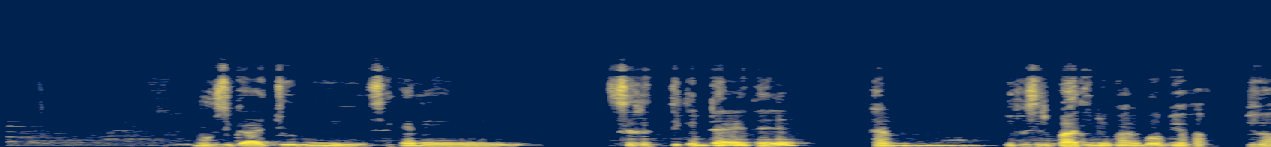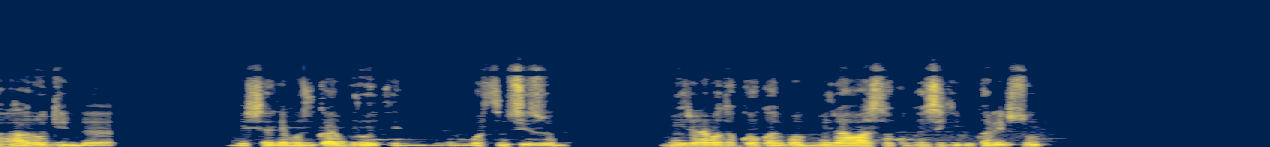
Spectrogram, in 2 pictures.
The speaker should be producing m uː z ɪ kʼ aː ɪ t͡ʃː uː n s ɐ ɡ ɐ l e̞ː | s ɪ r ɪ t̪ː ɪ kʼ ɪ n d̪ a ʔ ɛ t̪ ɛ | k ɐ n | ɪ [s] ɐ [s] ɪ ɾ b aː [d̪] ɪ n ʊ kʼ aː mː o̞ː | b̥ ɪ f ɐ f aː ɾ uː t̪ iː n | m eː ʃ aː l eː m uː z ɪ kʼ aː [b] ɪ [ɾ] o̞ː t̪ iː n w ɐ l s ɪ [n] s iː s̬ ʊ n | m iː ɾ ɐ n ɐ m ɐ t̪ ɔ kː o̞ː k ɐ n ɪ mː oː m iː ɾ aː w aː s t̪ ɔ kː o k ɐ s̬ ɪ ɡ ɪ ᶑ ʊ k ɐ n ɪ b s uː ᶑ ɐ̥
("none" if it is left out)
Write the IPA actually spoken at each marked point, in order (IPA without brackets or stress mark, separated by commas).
f, s, t̪, b, ɾ, m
